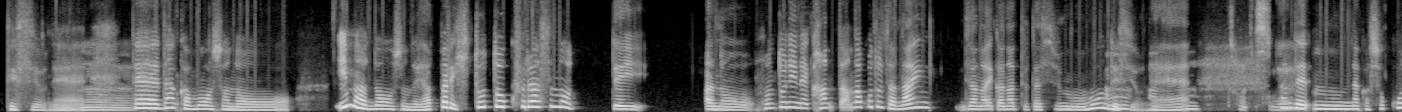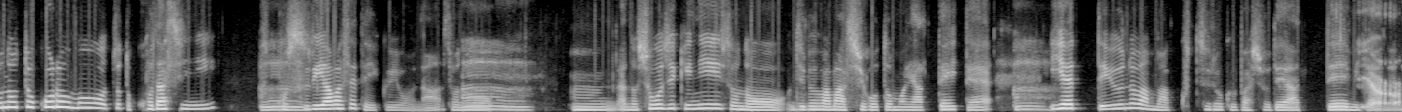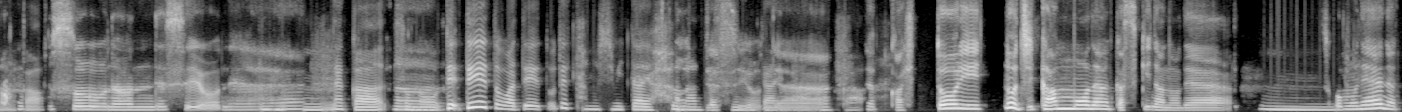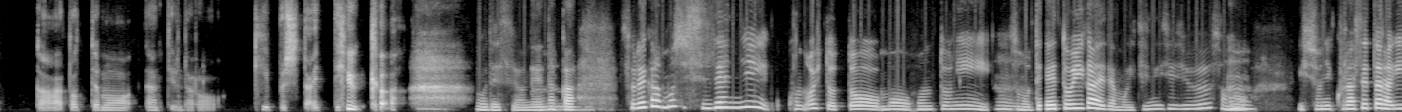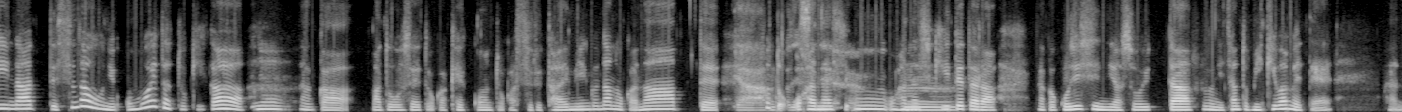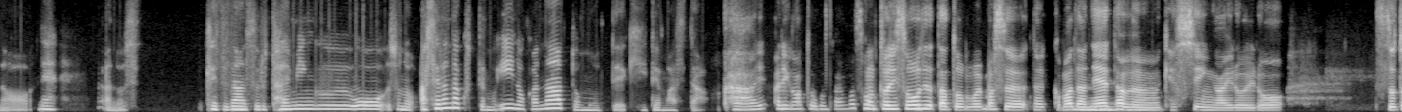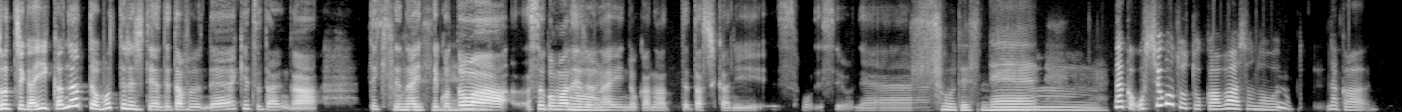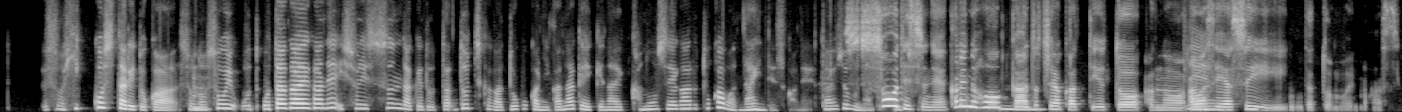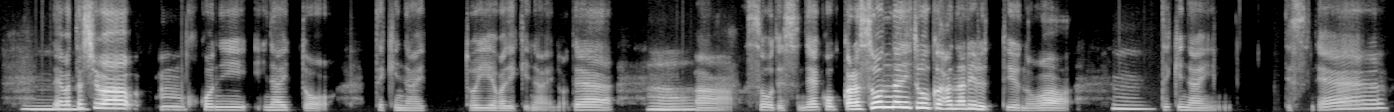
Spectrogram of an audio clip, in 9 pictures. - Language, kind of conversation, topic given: Japanese, advice, 結婚するか独身を続けるか、どうやって決めればいいですか？
- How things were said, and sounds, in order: distorted speech; other background noise; laughing while speaking: "ゆうか"; static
